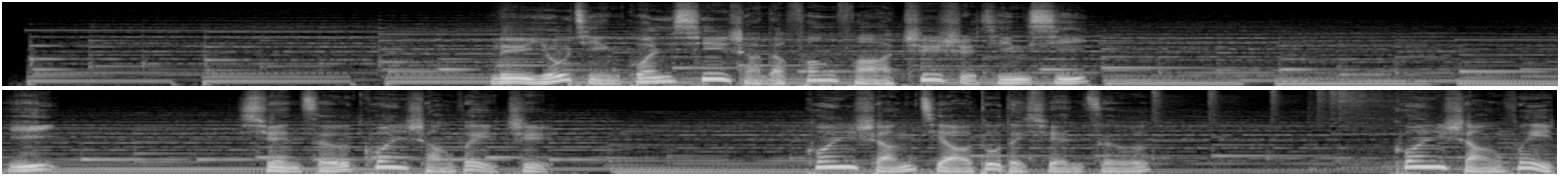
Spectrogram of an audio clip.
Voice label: 男4 课件; 旅游景观欣赏

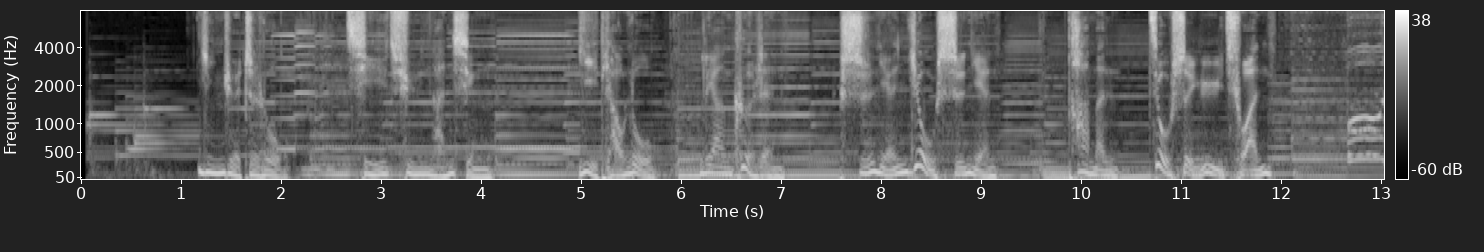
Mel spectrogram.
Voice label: 男 片花 宣传

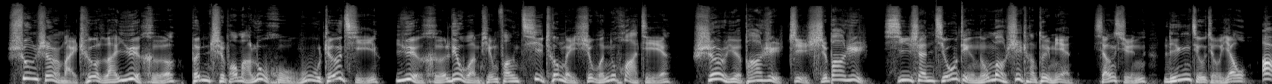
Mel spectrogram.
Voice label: 男 广告 电台广告

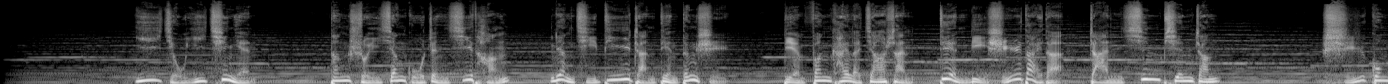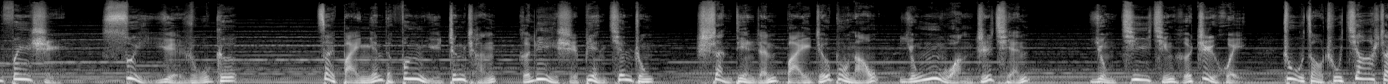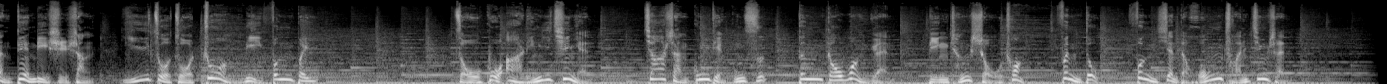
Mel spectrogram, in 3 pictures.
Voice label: 男 纪录片 电力; 嘉善电力

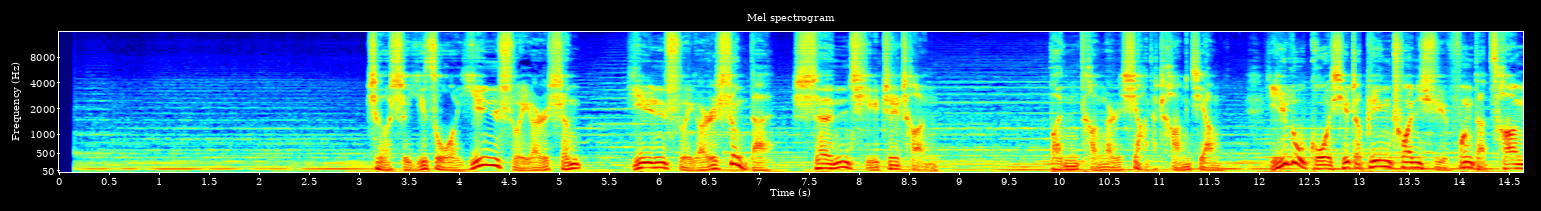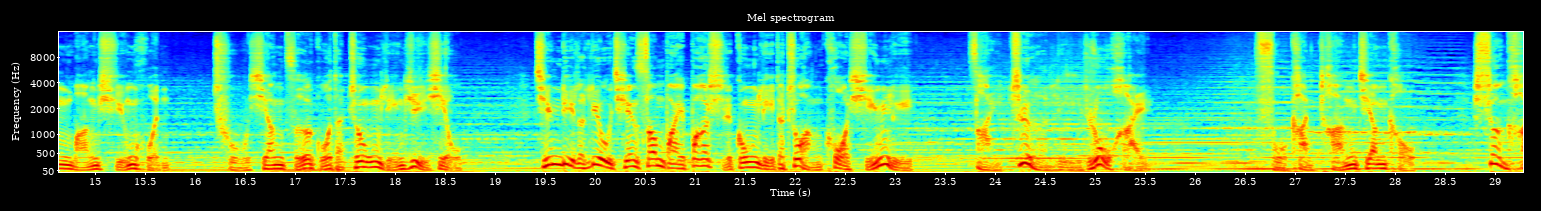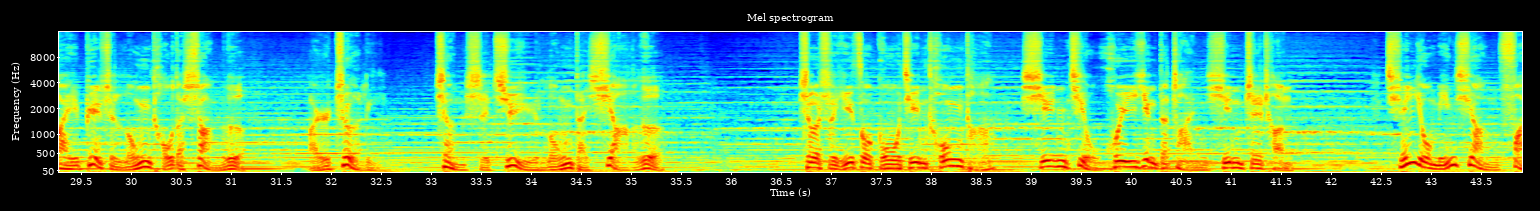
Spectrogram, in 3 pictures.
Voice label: 男 专题 招商专题片

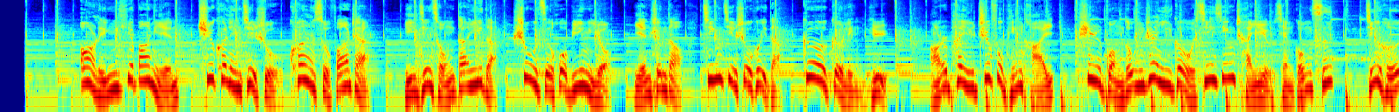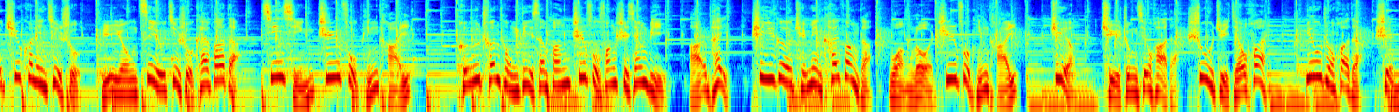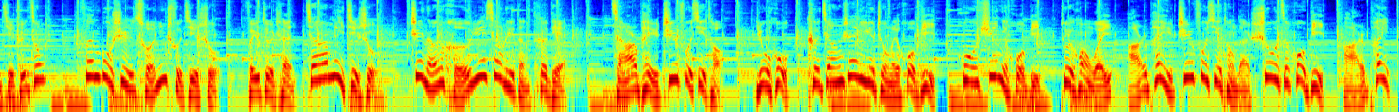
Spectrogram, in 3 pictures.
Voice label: 男

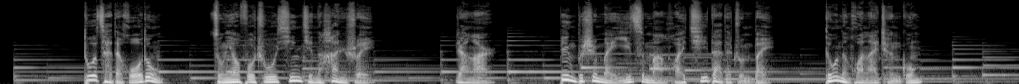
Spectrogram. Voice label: 男 陶笛解说

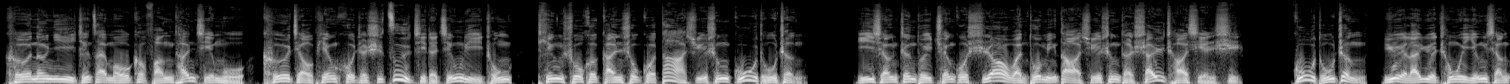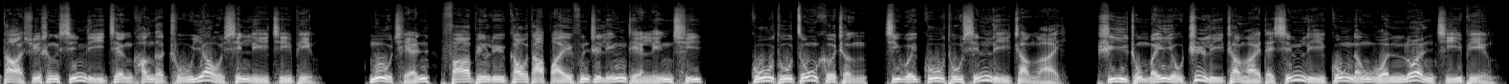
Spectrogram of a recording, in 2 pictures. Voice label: 男 专题 大学生孤独症

